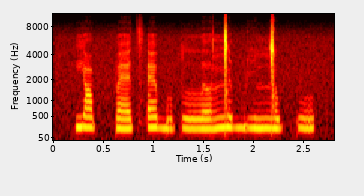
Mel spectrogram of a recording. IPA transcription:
j ɑ pː æ t͡sʼ æ b ə p lː ʌ ŋ͡ǀ ɪ b i ŋ͡ǀ ʊ pː u

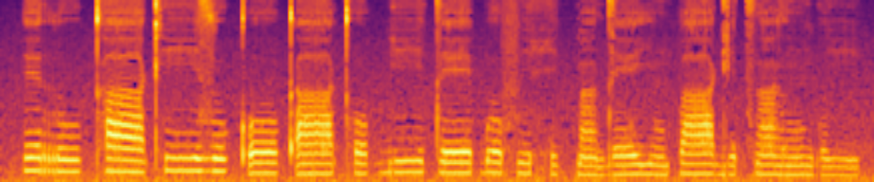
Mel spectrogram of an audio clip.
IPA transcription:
ɪ˦ r uː˨ kʰ aː˦˨ kʰ iː˦ z u˦ kʼ oː˨ kʼ aː˨ kʰ o˨ ɡ͡b iː˦ t eː˦ ɓ ʊ˦ f i˨ h i˨ k͡p ã˨ d eː˨˦ j ũ˨ p aː˦ ɡ i˨ t͡s ã˦ ɣ ũ˨˦ ɡʷ iː˨

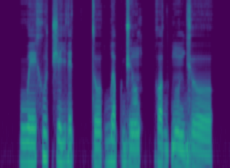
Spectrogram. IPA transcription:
w e x u t͡ʃ e j ɾ e tː o ɡ͡b ɐ p d͡ʒ õ kː ɔ d ɓ ũ ɡʲ o

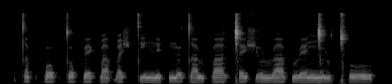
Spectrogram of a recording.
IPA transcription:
t a p k͡p ɔ p t ɔ p ɛ k͡p a ɓ a ʃ t i n e t n ɤ t a ɹ p a ǀ ɛ ʃ ɤ ɹ a p ɹ ɛ ŋ͡ǀ ɯ ɹ ǀʰ o

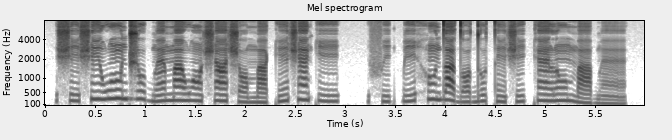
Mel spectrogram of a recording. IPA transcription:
ʃ i˨ ʃ ĩ˧ w ũ˦ d͡ʒ u˦˨ b ɛ̃˨˦ m ã˦ w ɔ̃˧ ʃ ã˧ ʃ ɔ˨ m a˨ k ĩ˨˦ ʃ ɛ̃˦ k i˧ | f i˨ k͡p i˨˦ h ũ˦ d a˦˨ d ɔ˨ d u˧ t ĩ˨ ʃ i˨˦ k ɛ̃˧ l ũ˧ m a˨ b ɛ̃˨

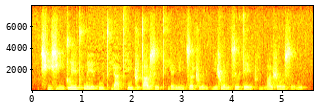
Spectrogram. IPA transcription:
t͡ɕʰ i˥˩ ɕ i˨˩ ŋ t̪ w e˥ ɪ̯ t̪ʰ w e˥ ɪ̯ p u˥ t̪ʰ j ä˨˩ t̪ʰ i˥ n ʈ͡ʂ u˨ t̪ ɑ˥ ʊ̯ s ɹ̩˨˩ t̪ʰ j ɛ˧˥ n y˧˥ n t͡s ɤ˥ ʈ͡ʂ w ə˨˩ n p i˧˥ ʂ w ə˥˩ n t͡s ɹ̩˥ t̪ e˥˩ ɪ̯ pʰ i˨˩ ŋ ɑ˥˩ ʊ̯ ʂ o˥ ʊ̯ s ɤ˧˥ ŋ

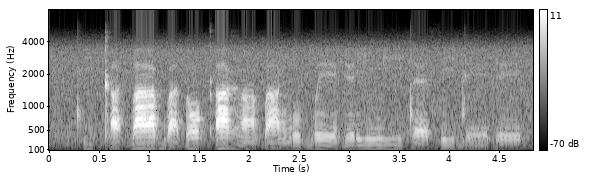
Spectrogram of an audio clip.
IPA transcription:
tʰ i˨˦ kʼ a˨ ɡ͡b aː˦ ɡʷ a˨ ɗ ɔ˦ kʼ a˦ ɣ ã˨ ɓ a˨ ŋ o˦ ɡʷ eː˦˨ ɗ ɪ˦ ɾ i˦ ɲ iː˦ t ɛ˨ s i˦ d eː˨ ɗ e˦

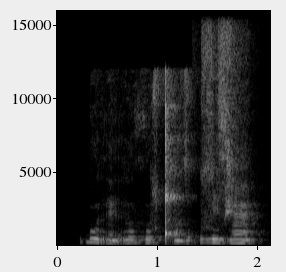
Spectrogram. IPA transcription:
ɓ u r ẽ r l u θ u ɬ ǃʰ õ z | ɮ i z ʒ æ̃

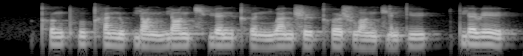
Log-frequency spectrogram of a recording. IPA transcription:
kʰ ɤ˥ ŋ pʰ u˥ kʰ a˥˩ n u˧˥ p j ɑ˨˩ ŋ n̪ j ɑ˥ ŋ t͡ɕʰ ɥ ɛ˥ n kʰ ə˨˩ n n̪ w a˥˩ n ʂ ɻ̩˨˩ kʰ ɤ˧˥ ʂ w ɑ˨˩ ŋ t͡ɕ ɥ ɛ˦ n t̪ y˥ | t̪ j ɛ˥˧ ɻ e˥˩ ɪ̯

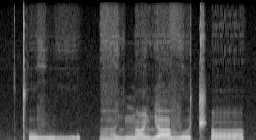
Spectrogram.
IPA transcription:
tʼ u v β ṳ | ɦ a̤ ʎ n ɑ̃ ʎ a v ʊ t͡ʃʼ ɑ̃

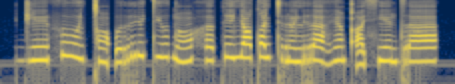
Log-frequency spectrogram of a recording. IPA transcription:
d͡ʒ ẽː˧ θ ʊː˦˨ lʲ ǀ ɔ̃˨ ʔ ʊ˨ r y˦ tʲ ʊː˦ d ɔ̃˨˦ h ɐ˧ k e˦ lʲ ø˦ tˤ u˦ lʲ t r œ̃˧ lʲ r a˦˨ ɦ ẽ˦ qʼ ɐ˨ sʲ ɛ̃˦ d r a˦

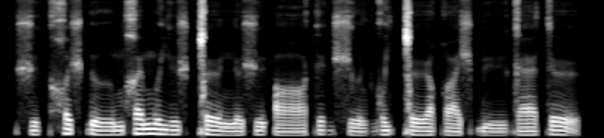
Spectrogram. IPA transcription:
ʃ y k χ y ʃ ɗ ɯː m χ e m ɯ j y ʃ ǀ øː n ø ʃ y ʔ ɑː k e ɡ ʃ ɯ l ɡ o j ǀ øː qʷ æː ʃ ɓ yː ɡ æː t ø

